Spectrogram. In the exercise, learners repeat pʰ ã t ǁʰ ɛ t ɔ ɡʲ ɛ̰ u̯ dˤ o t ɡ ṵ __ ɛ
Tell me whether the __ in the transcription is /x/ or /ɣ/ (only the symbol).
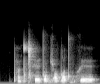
x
